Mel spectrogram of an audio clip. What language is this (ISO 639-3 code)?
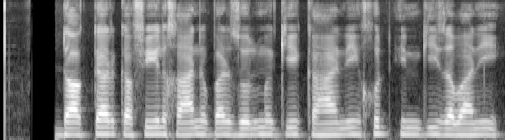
urd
